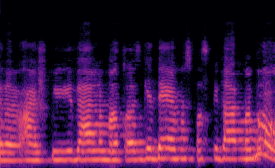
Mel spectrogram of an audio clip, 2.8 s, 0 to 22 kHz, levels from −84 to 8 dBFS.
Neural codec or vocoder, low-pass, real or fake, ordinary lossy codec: codec, 44.1 kHz, 2.6 kbps, SNAC; 14.4 kHz; fake; AAC, 64 kbps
